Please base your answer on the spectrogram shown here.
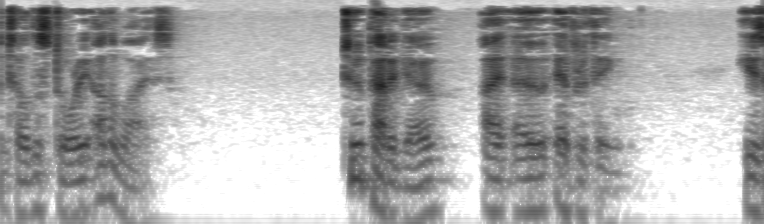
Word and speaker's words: Paragot: It is the story of Paragot, the beloved vagabond. Please pronounce his name French fashion.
